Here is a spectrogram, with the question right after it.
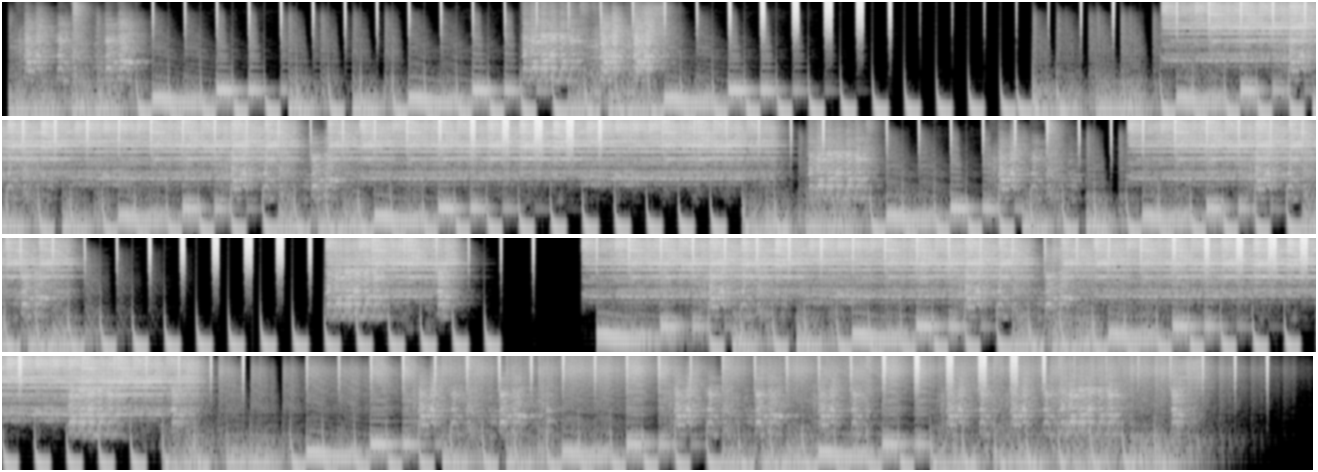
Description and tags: Minimal Techno with Real Drums
Some minimal techno with some nice roomy drumbreaks and drumhits I recorded myself.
